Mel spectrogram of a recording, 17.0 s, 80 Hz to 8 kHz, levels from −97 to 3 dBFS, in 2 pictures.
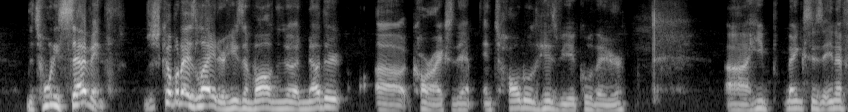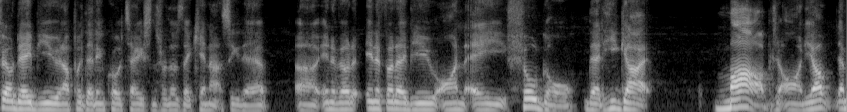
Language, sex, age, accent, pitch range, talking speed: English, male, 20-39, American, 115-140 Hz, 185 wpm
